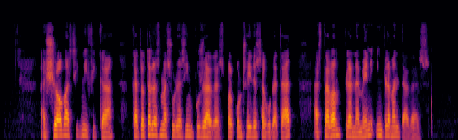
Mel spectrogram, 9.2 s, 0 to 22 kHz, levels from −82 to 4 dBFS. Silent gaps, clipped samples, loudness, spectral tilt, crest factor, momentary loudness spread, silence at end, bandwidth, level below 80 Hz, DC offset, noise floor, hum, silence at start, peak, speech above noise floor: none; under 0.1%; -23 LUFS; -5 dB/octave; 22 dB; 14 LU; 0.6 s; 11.5 kHz; -64 dBFS; under 0.1%; -56 dBFS; none; 0.8 s; -2 dBFS; 34 dB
